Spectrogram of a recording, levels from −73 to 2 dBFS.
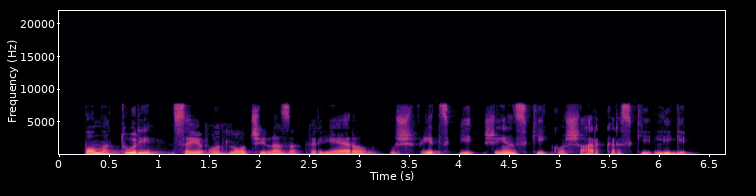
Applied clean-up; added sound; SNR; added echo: neural mask model DeepFilterNet 3.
